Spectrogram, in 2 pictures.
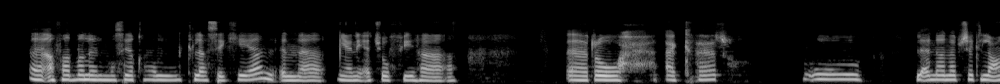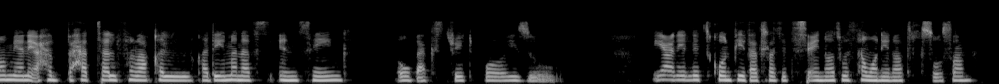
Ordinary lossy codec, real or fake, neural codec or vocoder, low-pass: none; real; none; none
